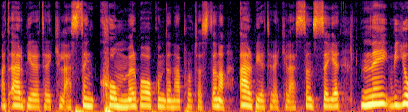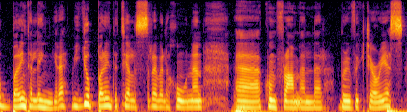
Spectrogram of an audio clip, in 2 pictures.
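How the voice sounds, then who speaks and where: A woman's speech moves fairly slowly, with ordinary pitch variation. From Iran. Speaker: Iranian feminist activist. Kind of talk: interview. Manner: halting, many fillers.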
